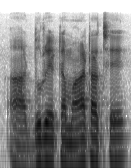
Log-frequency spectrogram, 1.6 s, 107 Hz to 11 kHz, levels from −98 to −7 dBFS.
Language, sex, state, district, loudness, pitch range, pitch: Bengali, male, Tripura, West Tripura, -19 LUFS, 110-125 Hz, 120 Hz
